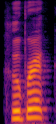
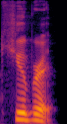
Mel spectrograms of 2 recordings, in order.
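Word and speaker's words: Kubrick: Kubri, not cubit.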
